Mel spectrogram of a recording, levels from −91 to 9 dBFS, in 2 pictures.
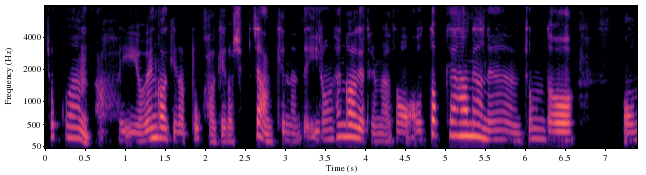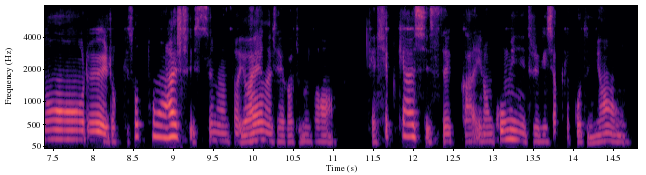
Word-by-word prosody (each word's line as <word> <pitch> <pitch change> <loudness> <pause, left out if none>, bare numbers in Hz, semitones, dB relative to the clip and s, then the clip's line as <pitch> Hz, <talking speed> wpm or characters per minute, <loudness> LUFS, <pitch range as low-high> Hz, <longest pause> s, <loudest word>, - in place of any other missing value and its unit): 조금 235 -4 -2
'아 - - -12 0.2
이 170 - -5
여행 190 +8 +2
가기가 210 -7 +2
또 - - -2
가기가 150 -5 -7
쉽지 145 - 0
않겠는데?' 155 +2 -3
이런 190 +2 -7
생각이 250 -3 +5
들면서 160 0 -9
'어떻게 185 - +1
하면은 200 -11 +5
좀 205 0 -8
더 180 -1 +6 0.6
언어를 190 0 +2
이렇게 145 -1 -6
소통을 255 -2 -1
할 255 0 +9
수 245 - -5
있으면서 160 -3 -9
여행을 170 +4 +1
제가 140 -1 -11
좀 150 - -15
더 145 0 -8 0.5
이렇게 - - -10
쉽게 275 - -8
할 255 -1 +2
수 245 - 0
있을까?' 150 0 -8
이런 155 +1 -9
고민이 185 -3 -2
들기 150 0 -12
시작했거든요. 140 +1 -8
180 Hz, 325 characters per minute, -30 LUFS, 155-215 Hz, 0.6 s, 할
